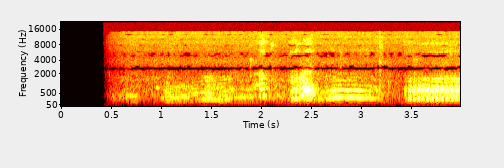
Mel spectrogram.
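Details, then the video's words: Rottweiler mix puppy, two weeks and two days old, making soft wavering whines and squeaks. The calls rise and fall, with a louder squeal near the middle and a steady whimper at the end. "Rottie mix puppy sounds"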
